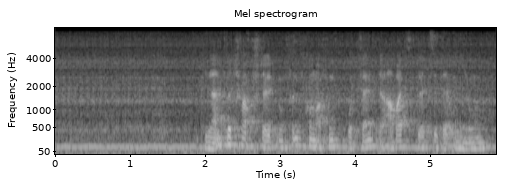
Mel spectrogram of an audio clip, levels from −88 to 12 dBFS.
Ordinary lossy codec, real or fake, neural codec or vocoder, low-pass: none; fake; vocoder, 22.05 kHz, 80 mel bands, WaveNeXt; 7.2 kHz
